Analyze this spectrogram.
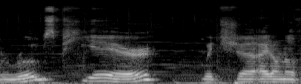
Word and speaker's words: Robespierre: So for our male parasaur, our new Fossils and Archaeology male parasaur, this one is going to be called Robespierre, which I don't know if I'm saying that right.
